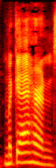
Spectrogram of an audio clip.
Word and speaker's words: McGahern: McGahern. – Sorry. New York accent. Listen, I apologize for it. You'll hear it more as we go on in the podcast. So the John McGahern Award for Literature, and that recognized previous and current works.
